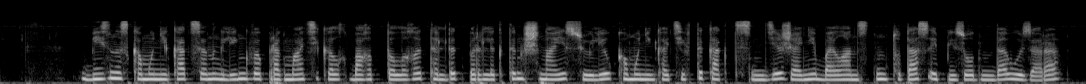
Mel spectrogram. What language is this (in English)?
Kazakh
